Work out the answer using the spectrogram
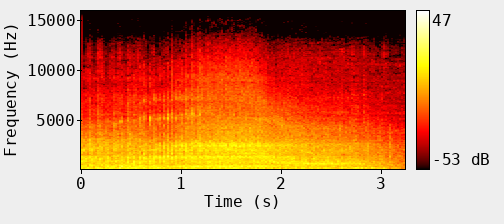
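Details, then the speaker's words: DT466 diesel in an M36A2 military truck, cranked with ether and a dry fuel system: steady starter churn at about four compressions a second, never catching. No fuel is reaching the engine. Crank no start, no fuel. "hey i think we're going to get some fuel up to her she's dry as a bone"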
